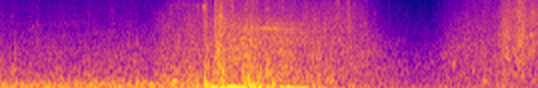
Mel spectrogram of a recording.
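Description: A heavy thump sounds from a landing on the ground.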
